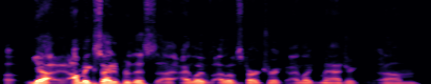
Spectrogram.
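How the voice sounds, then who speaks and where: A man's voice: medium pitch, normal speed, no echo, clean studio sound. A man co-hosting a podcast in casual chat, eagerly explaining how a card game works. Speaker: podcast co-host.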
